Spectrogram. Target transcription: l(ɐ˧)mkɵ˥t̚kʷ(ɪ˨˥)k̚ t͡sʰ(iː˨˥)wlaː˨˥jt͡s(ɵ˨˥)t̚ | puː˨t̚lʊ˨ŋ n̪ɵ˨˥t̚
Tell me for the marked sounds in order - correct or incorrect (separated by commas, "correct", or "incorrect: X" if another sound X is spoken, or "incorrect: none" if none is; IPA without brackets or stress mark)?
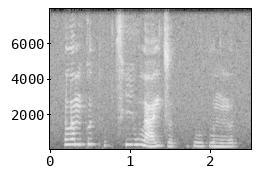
incorrect: ɐ˥, correct, incorrect: iː˥, incorrect: ɵ˨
